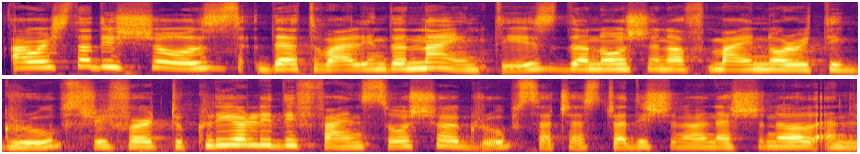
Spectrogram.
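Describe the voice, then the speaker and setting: A woman, originally from Romania, delivers a prepared speech to a panel. Her pitch sits at an ordinary middle height, and she reads in a steady, measured and formal manner. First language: Hungarian. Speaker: panel speaker.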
